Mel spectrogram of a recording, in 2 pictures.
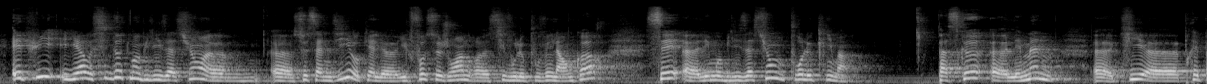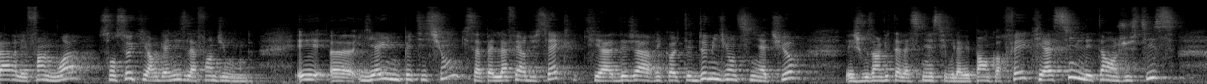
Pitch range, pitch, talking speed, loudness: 175-255 Hz, 200 Hz, 230 wpm, -18 LUFS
